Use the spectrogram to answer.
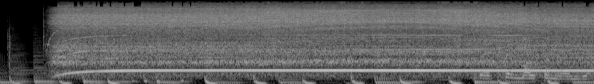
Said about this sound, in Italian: ora richiudiamo il flusso dell'aria per vedere come spruzza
